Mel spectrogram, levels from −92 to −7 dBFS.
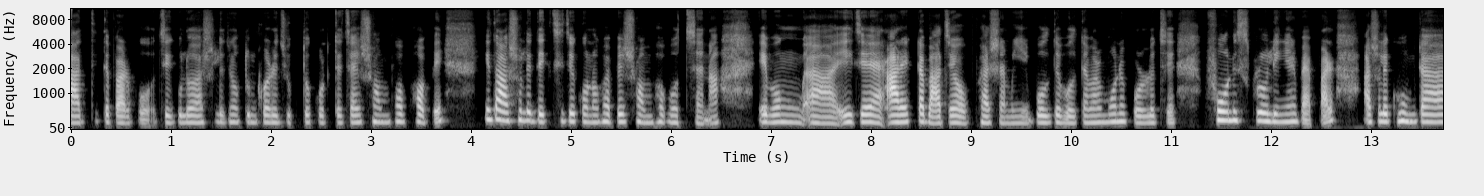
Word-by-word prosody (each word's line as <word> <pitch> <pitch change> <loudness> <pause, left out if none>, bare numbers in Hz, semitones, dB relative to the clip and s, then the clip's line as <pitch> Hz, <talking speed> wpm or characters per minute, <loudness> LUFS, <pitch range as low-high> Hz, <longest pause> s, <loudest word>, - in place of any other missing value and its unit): বাদ 185 +1 +4
দিতে 220 -2 -6
পারবো। 175 +3 0 0.2
যেগুলো 190 0 -2
আসলে 200 +1 -8
নতুন 195 0 -6
করে 190 -1 +1
যুক্ত 190 +1 -14
করতে 190 0 -7
চাই 195 - 0
সম্ভব 205 +1 -2
হবে। 205 +5 +1 0.4
কিন্তু 270 0 +2
আসলে 240 +1 -1
দেখছি 205 +2 -2
যে, - - +5
কোনভাবে 205 +1 0 0.2
সম্ভব 195 +1 -2
হচ্ছে 180 -2 -7
না। 175 - 0 0.5
এবং 200 0 +1 0.3
অ্যা 185 -1 +4 0.3
এইযে 205 0 +2 0.3
আরেকটা 205 +2 +4
বাজে 175 +2 +3
অভ্যাস 180 +2 -2
আমি 175 +1 -7 0.2
বলতে, 190 +1 +1
বলতে 175 +2 -3
আমার 190 +1 -1
মনে 220 +1 +2
পড়লো 180 0 0
যে, - - -3 0.4
ফোন 250 -1 +6 0.2
স্ক্রলিং 220 -3 +2
এর 220 - +1
ব্যাপার। - - +1 0.4
আসলে 215 +1 +2
ঘুমটা 210 -2 +3
200 Hz, 170 wpm, -26 LUFS, 190-215 Hz, 0.5 s, ফোন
